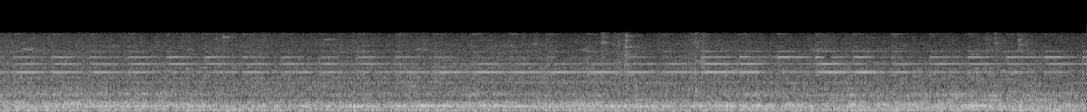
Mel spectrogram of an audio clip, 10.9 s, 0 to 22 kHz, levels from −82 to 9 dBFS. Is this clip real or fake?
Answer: real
